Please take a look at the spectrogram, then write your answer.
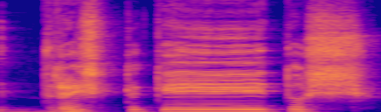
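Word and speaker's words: धृष्टकेतुः: इसका उच्चारण होगा धृष्ट फिर के त के ऊपर आघात है तो निकलेगा श का तो इसको पढ़ेंगे धृष्ट केतुष फिर च पूरा है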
